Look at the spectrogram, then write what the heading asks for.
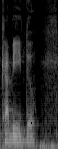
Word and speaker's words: Cabiddu: Gianfranco Cabiddu, but in Italian you pronounce my last name Cabiddu.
